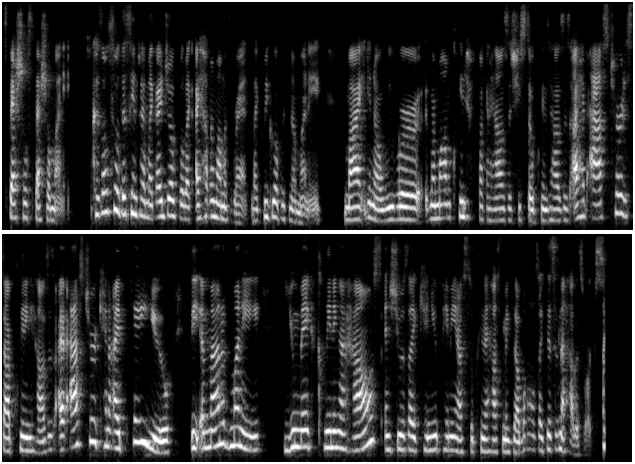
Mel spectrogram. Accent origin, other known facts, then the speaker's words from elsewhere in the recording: New Jersey, United States; I grew up in North Jersey and the Newark, Carnegie Harrison area, the end of the PATH train.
